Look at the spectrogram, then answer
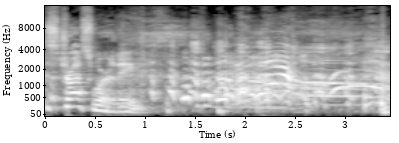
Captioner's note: laughter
